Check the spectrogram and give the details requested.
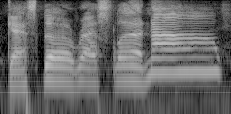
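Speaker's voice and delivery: drawn-out sing-song "Guess the wrestler now"; sing-song prompt. Acted. Streamer reminding chat of the game in a sing-song voice.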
